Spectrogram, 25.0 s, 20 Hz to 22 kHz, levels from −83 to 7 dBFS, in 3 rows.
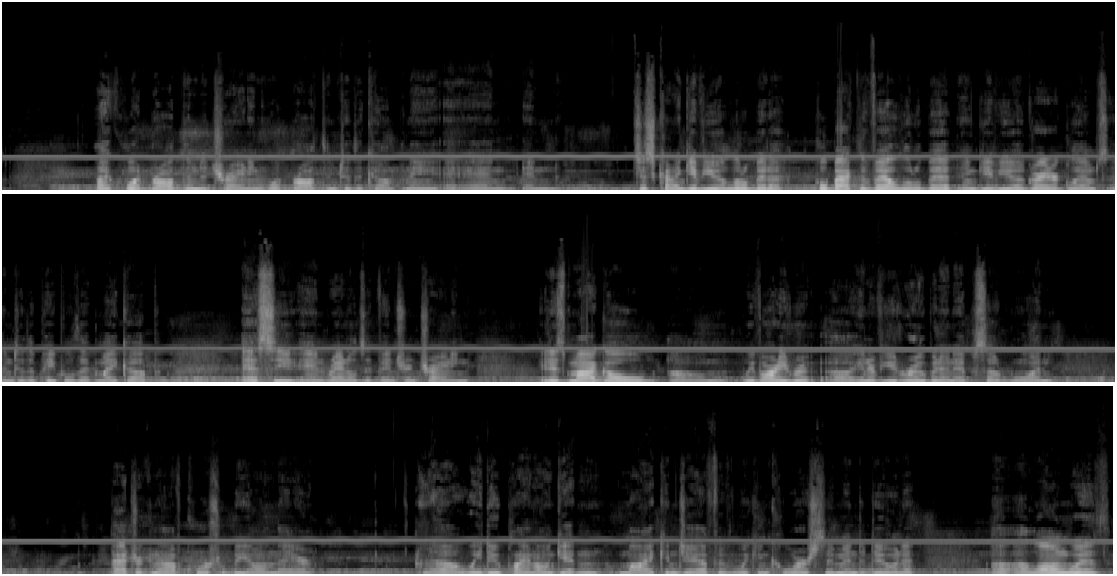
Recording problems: high-pitched whine; noticeable; throughout; 4 kHz, 15 dB below the speech
background chatter; noticeable; throughout; 4 voices, 15 dB below the speech

